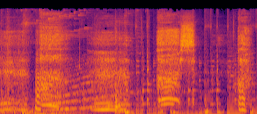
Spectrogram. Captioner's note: sighs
